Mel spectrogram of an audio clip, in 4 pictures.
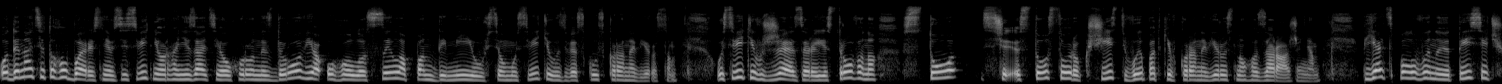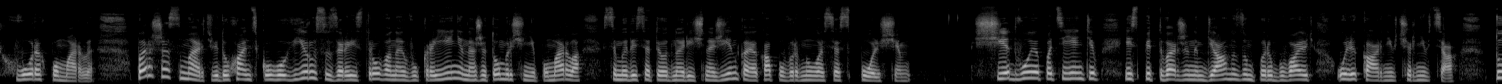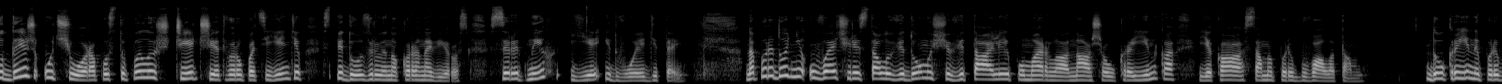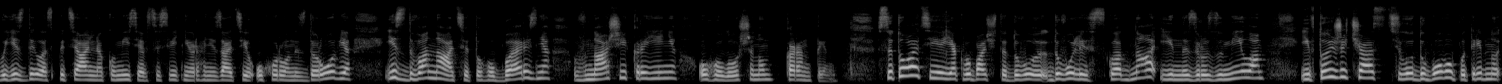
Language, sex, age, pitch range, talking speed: Ukrainian, female, 20-39, 210-270 Hz, 120 wpm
